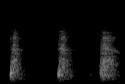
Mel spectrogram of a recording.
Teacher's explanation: a estar en corchetes la t regular es ta ta ta un sonido sordo dental porque la lengua toca el los dientes · un sonido sordo, dental, porque la lengua toca los dientes, ¿no? La lengua tiene, ajá, aquí tengo, la lengua tiene contacto con los dientes de arriba.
